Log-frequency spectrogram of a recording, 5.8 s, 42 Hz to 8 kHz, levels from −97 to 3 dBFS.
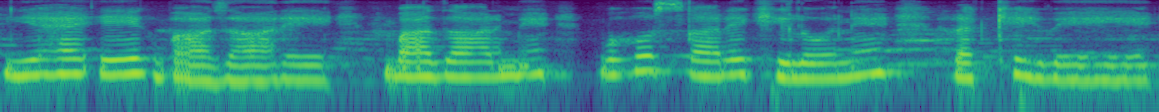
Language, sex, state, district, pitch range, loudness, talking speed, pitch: Hindi, female, Uttar Pradesh, Saharanpur, 205-250 Hz, -18 LUFS, 125 wpm, 230 Hz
